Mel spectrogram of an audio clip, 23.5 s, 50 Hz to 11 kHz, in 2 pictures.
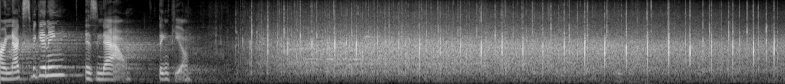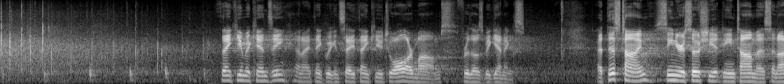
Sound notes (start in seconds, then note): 3.3 applause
